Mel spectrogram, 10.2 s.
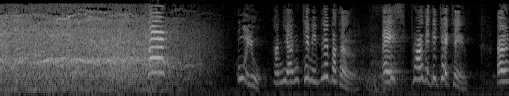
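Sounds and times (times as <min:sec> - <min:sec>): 
recorded audience applause played from a record in a comedy sketch: 0:00.0 - 0:04.5
speech: 0:05.6 - 0:10.1.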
